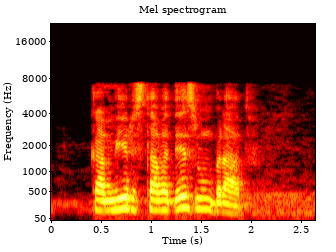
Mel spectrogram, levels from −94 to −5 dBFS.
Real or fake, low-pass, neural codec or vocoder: fake; 7.2 kHz; vocoder, 22.05 kHz, 80 mel bands, WaveNeXt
